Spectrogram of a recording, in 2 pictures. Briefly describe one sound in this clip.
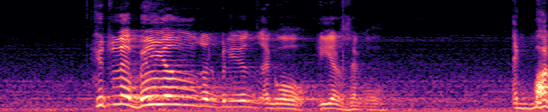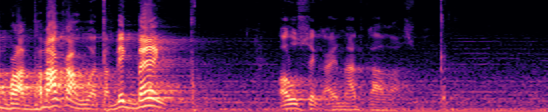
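An elderly man speaks calmly and earnestly into a microphone.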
